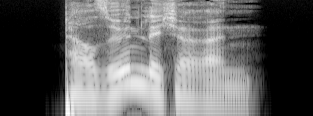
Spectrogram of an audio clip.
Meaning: inflection of persönlich: 1. strong genitive masculine/neuter singular comparative degree 2. weak/mixed genitive/dative all-gender singular comparative degree
- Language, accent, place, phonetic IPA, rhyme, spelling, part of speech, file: German, Germany, Berlin, [pɛʁˈzøːnlɪçəʁən], -øːnlɪçəʁən, persönlicheren, adjective, De-persönlicheren.ogg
